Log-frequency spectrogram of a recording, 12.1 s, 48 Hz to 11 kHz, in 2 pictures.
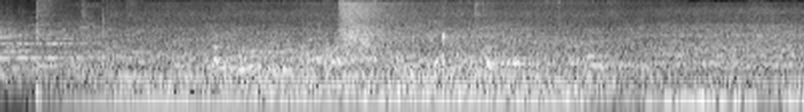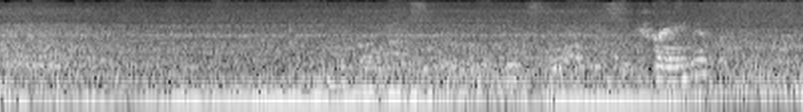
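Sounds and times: vehicle engine rumble: 0:00.3 - 0:12.0
faint voices: 0:00.6 - 0:11.9.

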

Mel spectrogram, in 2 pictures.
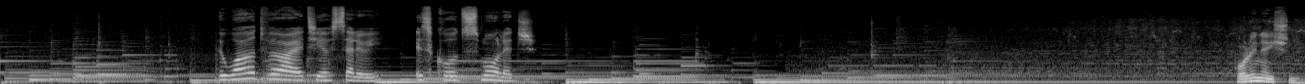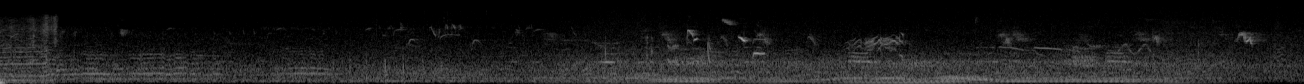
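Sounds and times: bee buzzing: 0:09.2 - 0:16.8.

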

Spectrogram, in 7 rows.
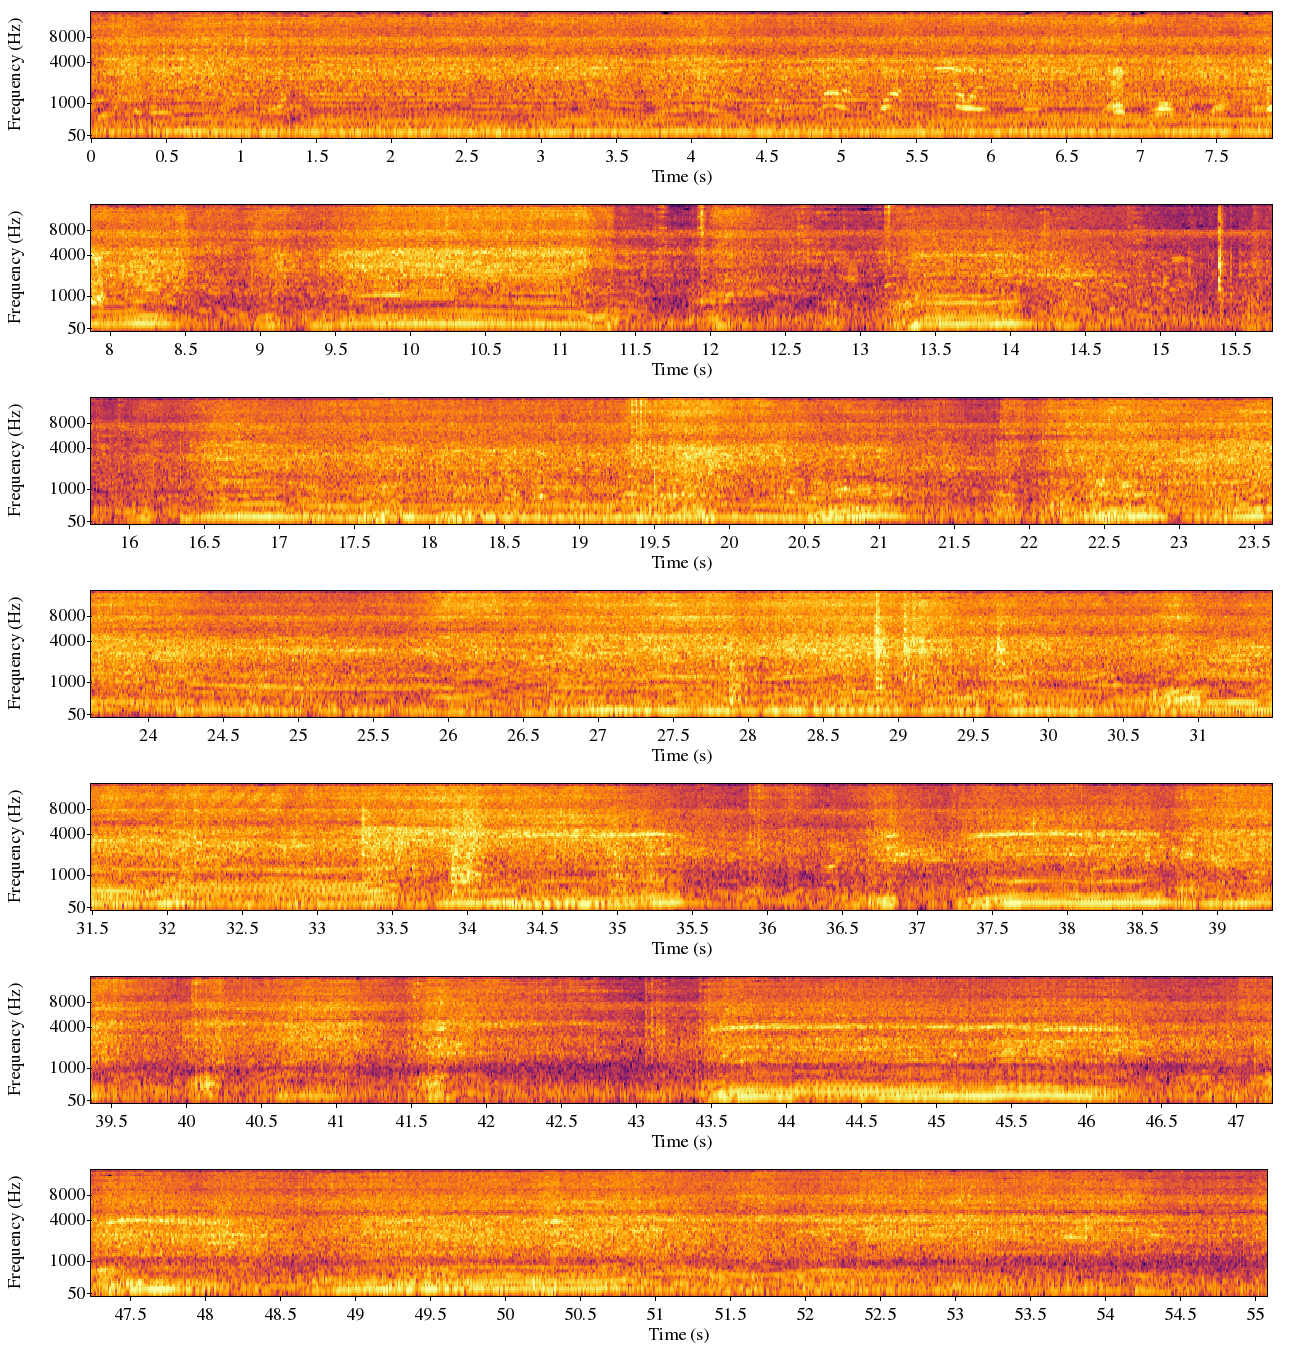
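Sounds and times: chainsaw cutting at high revs: 0:00.0 - 0:55.0.

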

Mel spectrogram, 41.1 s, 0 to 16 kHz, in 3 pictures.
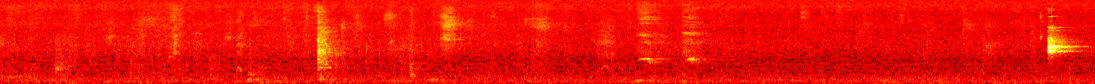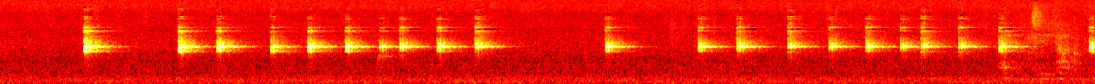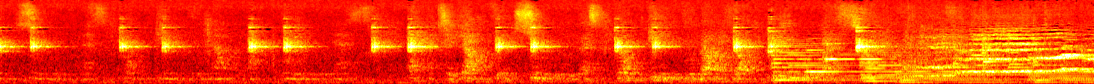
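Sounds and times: wood block clicks: 0:13.0 - 0:13.6, 0:15.9 - 0:20.0, 0:22.4 - 0:26.5, 0:30.5 - 0:31.2, 0:32.0 - 0:32.8.

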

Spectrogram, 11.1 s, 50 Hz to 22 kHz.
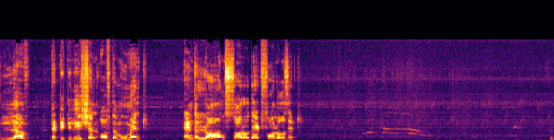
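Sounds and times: steady low hum: 0:00.0 - 0:11.0
faint animal call: 0:07.2 - 0:09.2, 0:10.1 - 0:10.6.

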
